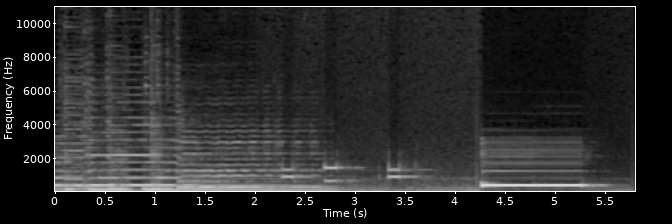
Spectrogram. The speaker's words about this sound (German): Ich fing also an zu telefonieren.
